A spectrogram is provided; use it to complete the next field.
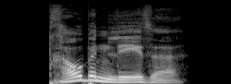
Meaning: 1. grape harvest 2. vintage (yield of grapes during one season)
- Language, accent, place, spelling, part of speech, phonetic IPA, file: German, Germany, Berlin, Traubenlese, noun, [ˈtʁaʊ̯bn̩ˌleːzə], De-Traubenlese.ogg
